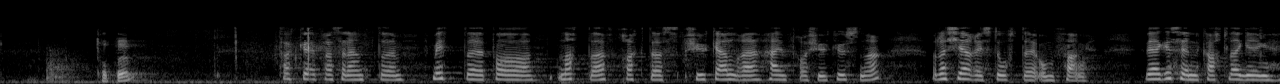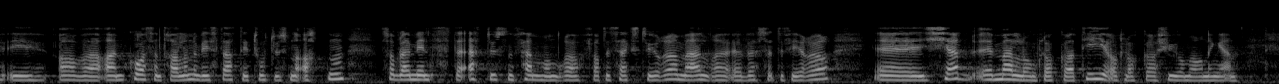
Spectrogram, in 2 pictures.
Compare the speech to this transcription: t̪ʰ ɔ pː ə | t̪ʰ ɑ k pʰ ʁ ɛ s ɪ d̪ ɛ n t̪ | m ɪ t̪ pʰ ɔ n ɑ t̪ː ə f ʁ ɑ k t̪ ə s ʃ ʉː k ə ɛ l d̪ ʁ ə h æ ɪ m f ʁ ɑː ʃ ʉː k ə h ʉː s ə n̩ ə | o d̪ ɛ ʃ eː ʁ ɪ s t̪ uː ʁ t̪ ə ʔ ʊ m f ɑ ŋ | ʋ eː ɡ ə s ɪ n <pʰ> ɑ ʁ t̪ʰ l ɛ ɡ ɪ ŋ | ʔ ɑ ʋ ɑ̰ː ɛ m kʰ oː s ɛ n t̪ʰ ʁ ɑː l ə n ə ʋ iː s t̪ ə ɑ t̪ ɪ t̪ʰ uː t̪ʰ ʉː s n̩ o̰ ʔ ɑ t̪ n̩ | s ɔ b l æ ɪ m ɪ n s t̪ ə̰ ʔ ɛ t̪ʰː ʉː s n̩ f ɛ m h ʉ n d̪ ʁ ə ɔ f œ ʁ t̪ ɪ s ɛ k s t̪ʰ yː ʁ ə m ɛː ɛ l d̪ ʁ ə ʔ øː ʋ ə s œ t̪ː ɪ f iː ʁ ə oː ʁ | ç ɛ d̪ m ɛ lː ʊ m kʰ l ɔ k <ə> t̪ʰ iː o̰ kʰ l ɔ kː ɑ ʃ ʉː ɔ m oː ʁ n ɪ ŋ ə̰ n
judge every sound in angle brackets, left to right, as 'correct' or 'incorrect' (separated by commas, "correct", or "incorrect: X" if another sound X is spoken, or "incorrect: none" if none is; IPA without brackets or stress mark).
incorrect: kʰ, incorrect: ɑ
